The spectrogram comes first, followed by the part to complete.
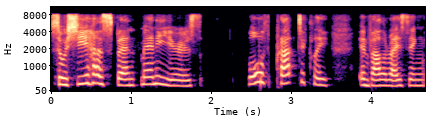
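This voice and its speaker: A woman with a Scottish accent. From Scotland. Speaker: panel moderator, head of professional association. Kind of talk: conference panel moderation. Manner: fast.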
